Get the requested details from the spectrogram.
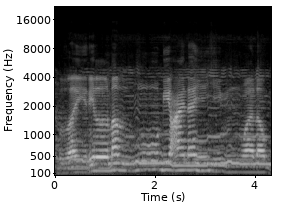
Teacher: pengucapannya pun huruf ghin ini dari tenggorokan bagian atas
